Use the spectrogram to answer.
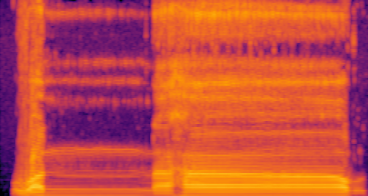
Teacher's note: থামলে হবে ওয়ান নাহার, তিন আলিফ টান হবে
